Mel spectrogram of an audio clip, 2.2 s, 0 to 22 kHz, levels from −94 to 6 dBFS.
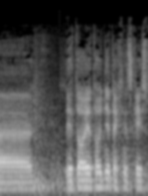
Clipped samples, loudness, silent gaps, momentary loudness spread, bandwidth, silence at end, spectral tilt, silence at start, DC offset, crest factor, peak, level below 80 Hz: under 0.1%; -17 LUFS; none; 12 LU; 13.5 kHz; 0 s; -5 dB/octave; 0 s; under 0.1%; 16 dB; -2 dBFS; -46 dBFS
